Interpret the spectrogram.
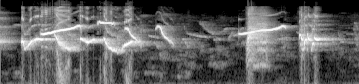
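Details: Oriental magpie-robin singing loudly to goad rival birds into replying, a night session: sweet rising and falling whistles sliding between notes, then a raspy burst and a final clear whistle.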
